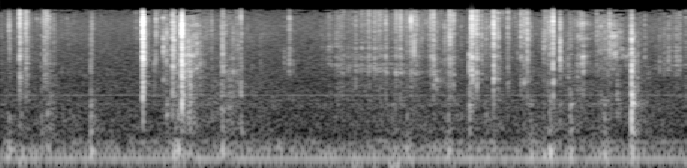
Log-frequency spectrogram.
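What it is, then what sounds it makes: Dry soap bar. A utility knife repeatedly cuts and scrapes brittle pieces off a solid, old, dry green oval soap bar held in the hand. Crisp, bright cracking snaps and dry scraping crackles come at an irregular pace over a steady low hum. Each sharp snap ends almost instantly.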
